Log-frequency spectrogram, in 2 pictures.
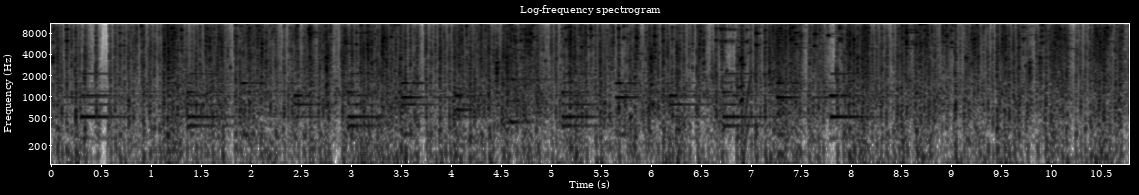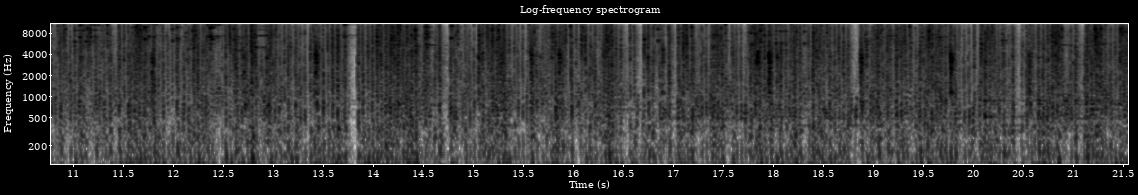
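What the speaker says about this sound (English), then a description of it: "Oh god, there's so many bullets!" Dense, continuous rapid-fire shooting in Brotato, a relentless stream of small popping shots and impacts at an even, busy rhythm, steady and fairly quiet for the whole stretch with no talking.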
